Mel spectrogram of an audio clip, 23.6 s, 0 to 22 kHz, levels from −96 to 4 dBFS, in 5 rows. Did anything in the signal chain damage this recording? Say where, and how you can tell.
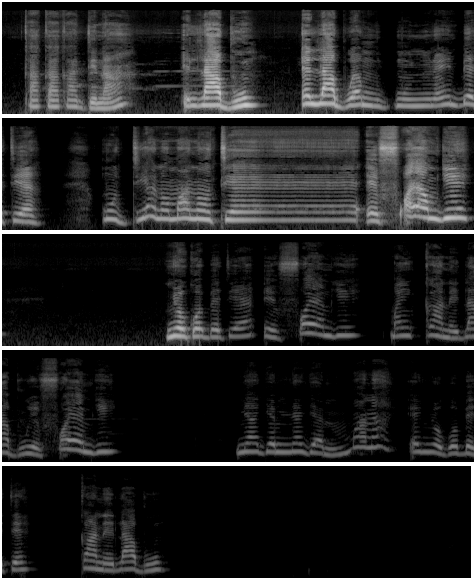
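Yes, there's zipper noise from a gain stage stepping the level of this speech instead of ramping it. At 3.25–3.81 s, 5.94–6.78 s and 11.24–11.70 s the level jumps in unsmoothed 2, 1 and 5 dB steps, around ten a second. Each jump ticks audibly.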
